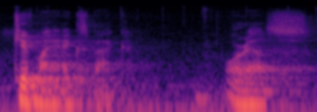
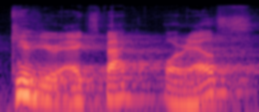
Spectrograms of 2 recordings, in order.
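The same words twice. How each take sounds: First: A restrained, firm demand; understated angry sparrow. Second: Loud, slow, scornful echo of a threat; mocking laughing ocean. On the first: Acted. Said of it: "she got very angry". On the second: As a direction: boom it out in mocking disbelief. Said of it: "started laughing and laughing and said".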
